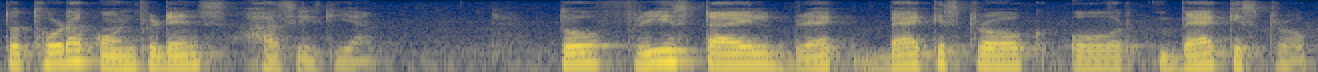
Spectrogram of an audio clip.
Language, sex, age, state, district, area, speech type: Urdu, male, 45-60, Uttar Pradesh, Gautam Buddha Nagar, urban, spontaneous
